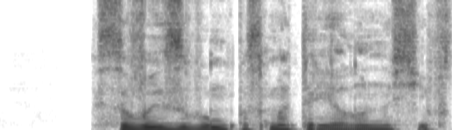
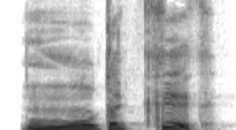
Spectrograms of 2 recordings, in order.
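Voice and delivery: pushy taunt; 8 semitones higher, 5 dB louder, slower than usual. Acted. Жуан требует ответа.

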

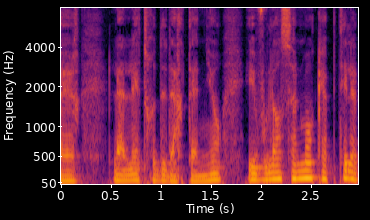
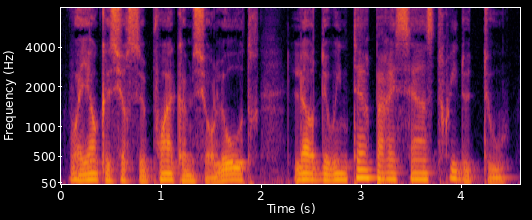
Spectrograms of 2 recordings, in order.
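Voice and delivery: plain reading voice

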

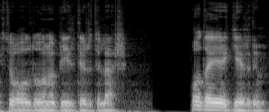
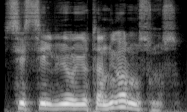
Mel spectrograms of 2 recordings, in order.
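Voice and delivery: louder and higher, urgent; startled count presses for an answer; agitated question; 6 semitones higher, 5 dB louder than usual. A narrator's reading. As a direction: demand it, still shaken. Count shocked, presses the guest.

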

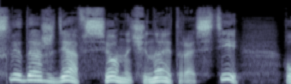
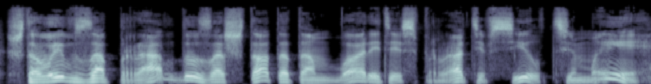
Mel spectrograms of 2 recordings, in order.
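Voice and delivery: menacing darkness voice; 2 semitones lower, much slower than usual. Acted. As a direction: gloat slowly as ancient evil. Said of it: "голос продолжал говорить".

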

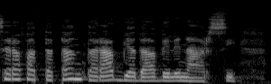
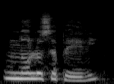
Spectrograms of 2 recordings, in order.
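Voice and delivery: honeyed question, pitched up; 6 semitones higher, 6 dB louder than usual. A narrator's reading. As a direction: ask it with mock-sweet innocence, voice lifted. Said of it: "annui mellifluo e aggiunse". (tono mellifluo, acuto)

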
